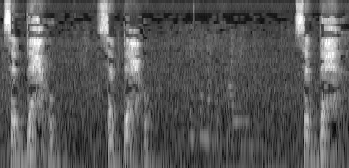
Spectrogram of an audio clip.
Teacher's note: بدك تجيب بحة الحاء ثم ترخي الهاء فتدفعها في مخرجها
